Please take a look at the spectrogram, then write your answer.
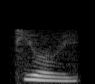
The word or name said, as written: fury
